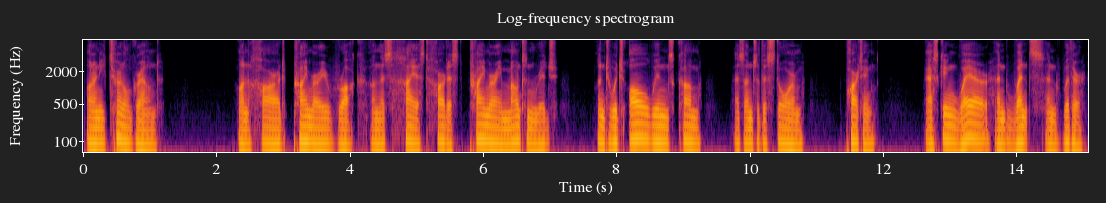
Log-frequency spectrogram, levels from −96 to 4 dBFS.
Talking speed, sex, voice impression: 125 wpm, male, masculine, adult-like, relaxed, slightly weak, slightly dark, muffled, raspy, sincere, calm, kind, modest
